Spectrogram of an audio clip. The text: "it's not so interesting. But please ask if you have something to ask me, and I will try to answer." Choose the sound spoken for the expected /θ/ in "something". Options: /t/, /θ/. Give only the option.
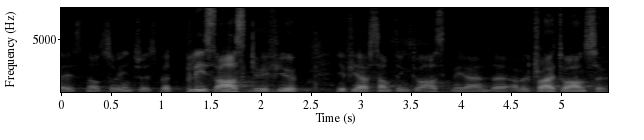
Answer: /θ/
